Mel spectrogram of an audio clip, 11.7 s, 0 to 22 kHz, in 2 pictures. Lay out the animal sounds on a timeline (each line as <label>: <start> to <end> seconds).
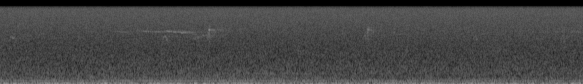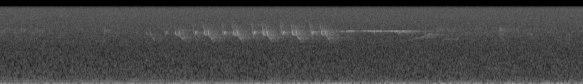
Black-throated Green Warbler (Setophaga virens): 1.2 to 2.2 seconds
Ovenbird (Seiurus aurocapilla): 7.2 to 9.2 seconds
Black-throated Green Warbler (Setophaga virens): 8.9 to 10.3 seconds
